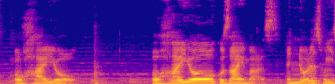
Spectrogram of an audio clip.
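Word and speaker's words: おはよう: hiragana what actually happens it's an extra o in pronunciation like we pronounce it it's not yo oh no one says oh it's ohio ohayo gozaimasu and notice when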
